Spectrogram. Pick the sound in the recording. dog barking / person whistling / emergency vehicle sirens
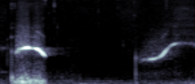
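person whistling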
